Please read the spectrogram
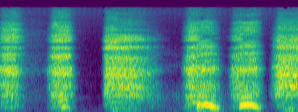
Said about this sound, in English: but she does a method that's like you breathe like all, it's always through your mouth, and you breathe to your stomach, your chest, and out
